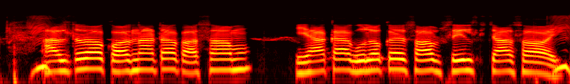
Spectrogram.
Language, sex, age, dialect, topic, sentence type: Bengali, male, 18-24, Jharkhandi, agriculture, statement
